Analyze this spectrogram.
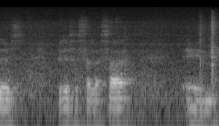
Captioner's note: speaking spanish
